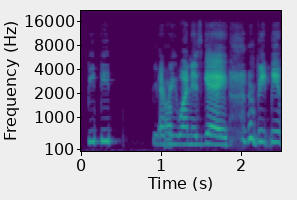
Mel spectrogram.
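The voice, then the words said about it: Robotic beeping voice impression. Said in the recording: “because you're a robot now ... That was my impression of you.”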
